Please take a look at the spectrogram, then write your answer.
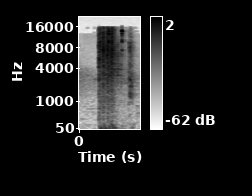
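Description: A single sharp sniper-rifle shot in the Fortnite video game, a loud close blast with a short rumbling tail, alone with no talk.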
